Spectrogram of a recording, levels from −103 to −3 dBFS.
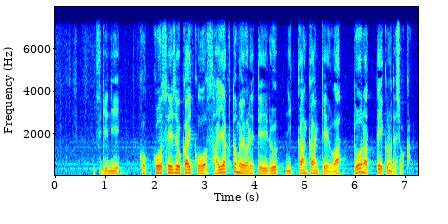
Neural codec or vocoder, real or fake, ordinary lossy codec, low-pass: none; real; none; 7.2 kHz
